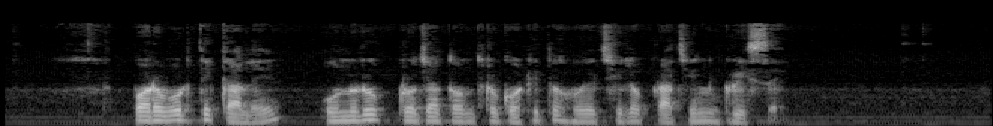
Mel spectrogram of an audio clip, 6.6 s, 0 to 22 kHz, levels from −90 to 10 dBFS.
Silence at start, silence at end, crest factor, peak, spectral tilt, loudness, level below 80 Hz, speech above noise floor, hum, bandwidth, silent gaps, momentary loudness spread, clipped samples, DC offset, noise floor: 0.9 s; 1.45 s; 22 dB; -2 dBFS; -5 dB/octave; -23 LUFS; -50 dBFS; 40 dB; 50 Hz at -50 dBFS; 11.5 kHz; none; 12 LU; under 0.1%; under 0.1%; -63 dBFS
